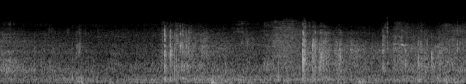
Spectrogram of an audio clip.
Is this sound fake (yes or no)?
no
